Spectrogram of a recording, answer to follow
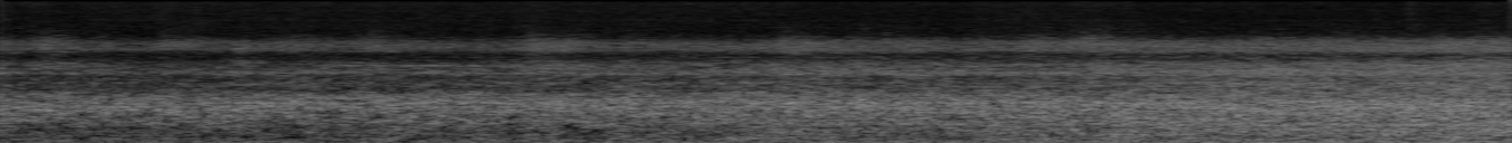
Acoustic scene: subway station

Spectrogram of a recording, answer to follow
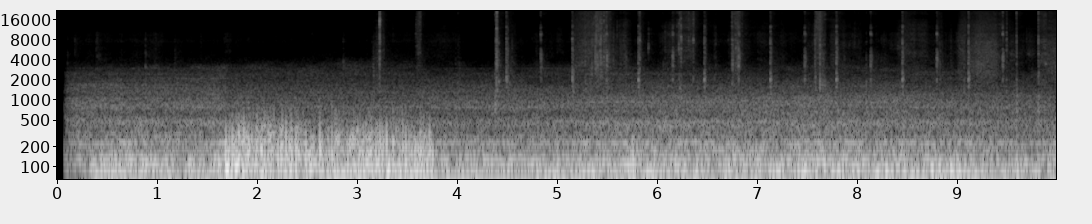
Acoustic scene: car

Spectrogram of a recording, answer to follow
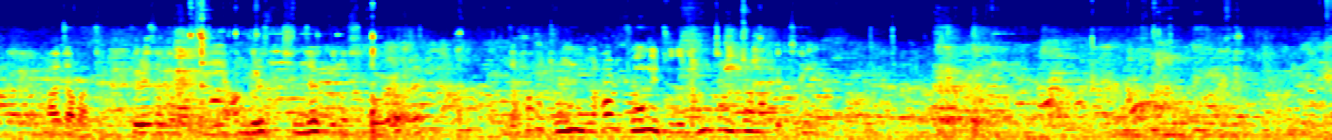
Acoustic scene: restaurant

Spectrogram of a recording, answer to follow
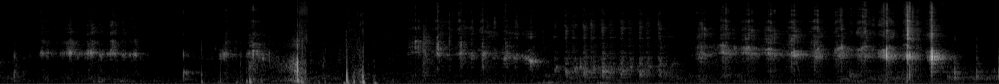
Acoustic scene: restroom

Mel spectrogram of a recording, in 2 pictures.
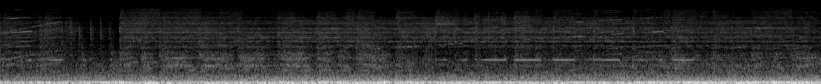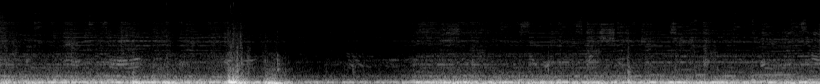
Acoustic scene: car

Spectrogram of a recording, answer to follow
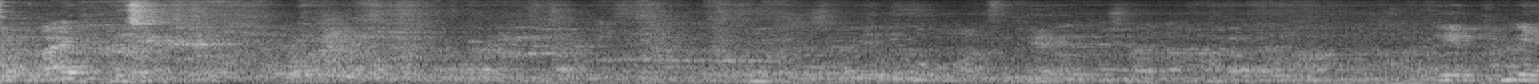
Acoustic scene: crowded indoor space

